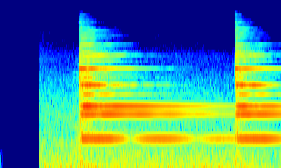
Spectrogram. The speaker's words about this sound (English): That's firefighter Tommy Wolf ringing Woodbury's last alarm.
